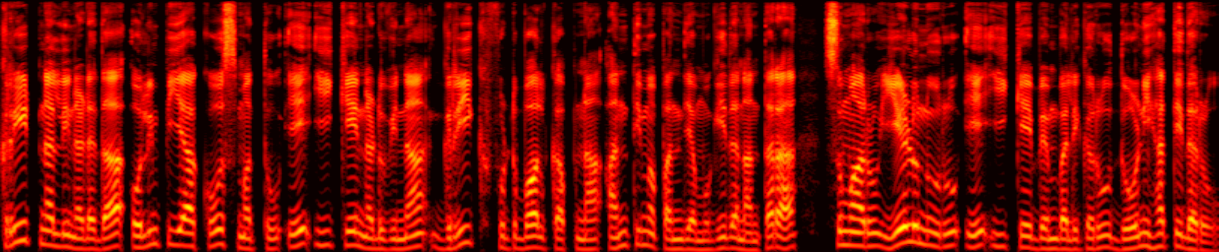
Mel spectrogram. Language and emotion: Kannada, neutral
